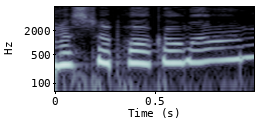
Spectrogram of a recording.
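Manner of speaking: high, soft questioning sing-out; imitated waitress. Waitresses offering regular customer ice cream, high soft imitation. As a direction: pitch it way up, softly coaxing. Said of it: "they're like".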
